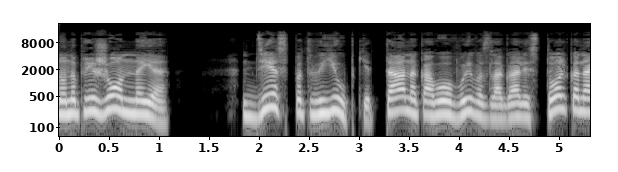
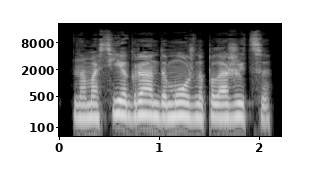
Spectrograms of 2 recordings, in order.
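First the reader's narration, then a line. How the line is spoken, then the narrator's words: Gloomy objection. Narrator (Russian): мрачно возразил Артур Ли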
